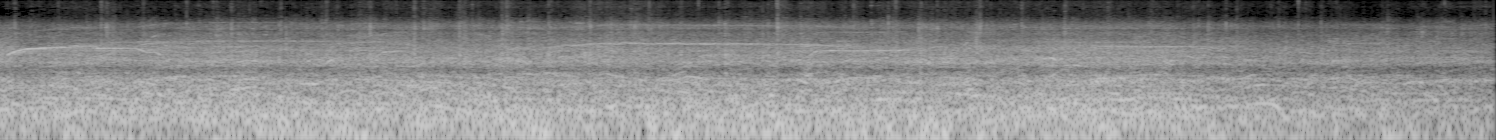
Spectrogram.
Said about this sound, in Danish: så udviklede det sig pludselig til slagsmål mellem nogle Brøndby-fans og nogle AGF-fans i den ene ende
